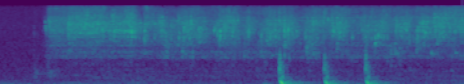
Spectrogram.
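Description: A tap turns on and water runs in a steady hiss, with three dull knocks landing in quick succession near the end.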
